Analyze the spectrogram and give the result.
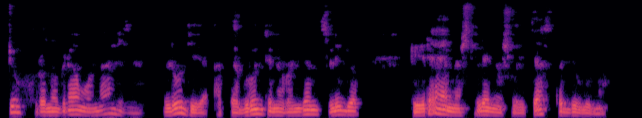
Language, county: Lithuanian, Kaunas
